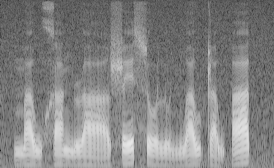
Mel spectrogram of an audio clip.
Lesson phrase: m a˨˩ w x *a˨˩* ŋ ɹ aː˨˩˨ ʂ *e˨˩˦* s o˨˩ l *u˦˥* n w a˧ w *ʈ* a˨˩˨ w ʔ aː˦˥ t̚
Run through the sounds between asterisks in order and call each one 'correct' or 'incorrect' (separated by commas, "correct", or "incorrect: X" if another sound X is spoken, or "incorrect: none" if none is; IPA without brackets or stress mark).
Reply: correct, incorrect: e˧˥, incorrect: u˨˩˨, correct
